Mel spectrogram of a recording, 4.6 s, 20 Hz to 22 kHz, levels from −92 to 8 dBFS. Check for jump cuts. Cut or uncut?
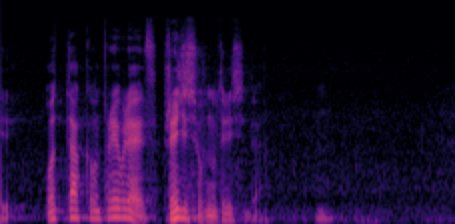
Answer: cut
